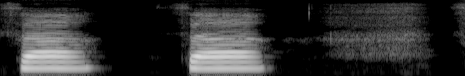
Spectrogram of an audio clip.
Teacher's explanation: सा की आवाज में पस्ती है बुलंदी नहीं है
